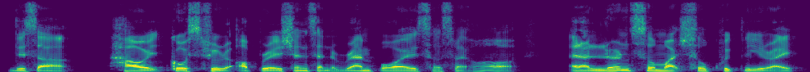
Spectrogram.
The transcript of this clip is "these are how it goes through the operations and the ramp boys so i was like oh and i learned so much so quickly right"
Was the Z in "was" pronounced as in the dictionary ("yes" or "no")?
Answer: no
